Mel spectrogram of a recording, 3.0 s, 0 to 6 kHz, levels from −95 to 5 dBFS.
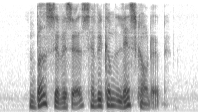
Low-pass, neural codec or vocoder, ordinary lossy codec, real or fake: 5.4 kHz; none; none; real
